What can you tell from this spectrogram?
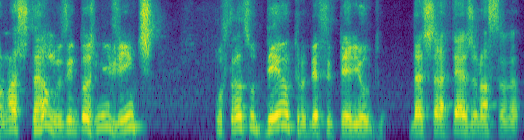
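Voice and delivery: ordinary talk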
